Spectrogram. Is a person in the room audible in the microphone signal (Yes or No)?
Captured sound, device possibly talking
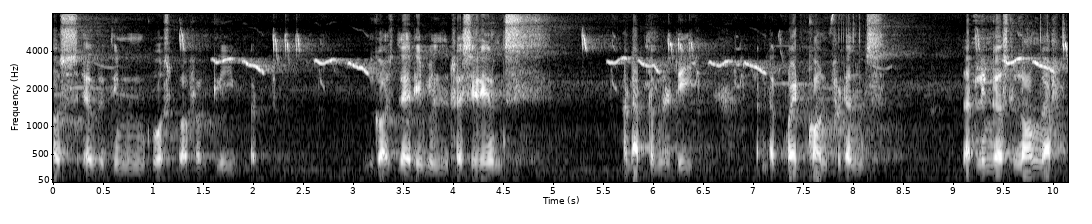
No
